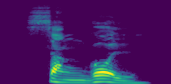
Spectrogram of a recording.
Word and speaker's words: sanggol: It is the possession marker that introduces the owner of the previously mentioned head, and that is sanggol.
